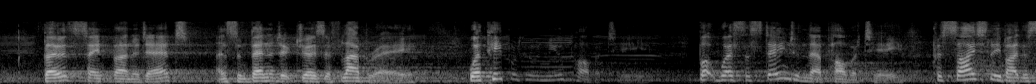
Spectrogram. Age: 60-79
